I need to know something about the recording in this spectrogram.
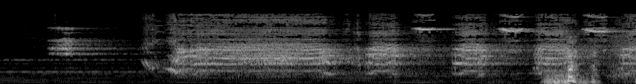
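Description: animal, donkey braying

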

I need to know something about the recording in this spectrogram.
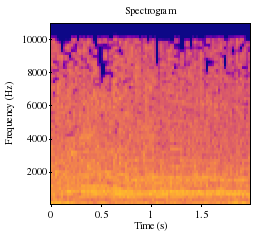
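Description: crowd, applause and cheering

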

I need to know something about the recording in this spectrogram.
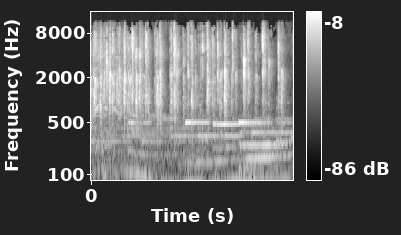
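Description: crowd, audience applauding

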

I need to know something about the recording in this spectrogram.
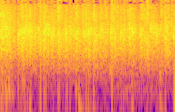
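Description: crowd, audience applause

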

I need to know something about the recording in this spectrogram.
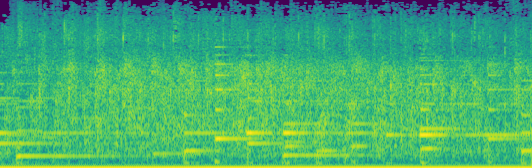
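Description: crowd, audience applauding loudly

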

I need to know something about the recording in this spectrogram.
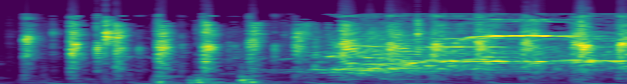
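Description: crowd, applause and cheering

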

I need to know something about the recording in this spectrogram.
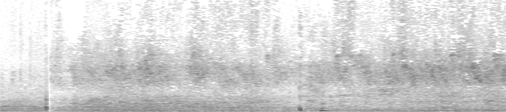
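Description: bird, birds chirping in trees

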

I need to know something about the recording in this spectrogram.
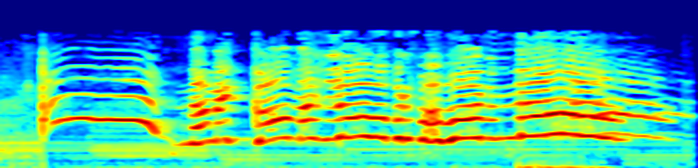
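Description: human body sound, screaming

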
